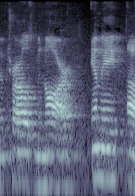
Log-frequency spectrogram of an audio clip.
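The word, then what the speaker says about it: Minard: the name of Charles Manar m-a-m-i-n-a-r-d the D is silent because he was French and then usually the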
